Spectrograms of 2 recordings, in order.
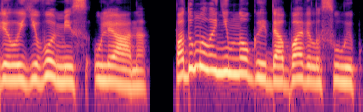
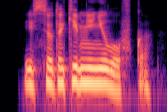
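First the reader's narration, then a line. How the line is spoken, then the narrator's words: Mutter. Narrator (Russian): забормотал Лоренс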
